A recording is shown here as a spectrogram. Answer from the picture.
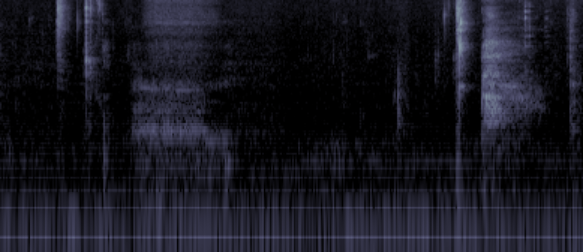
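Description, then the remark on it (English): Crunchy chewing, with sharp crackling bites and a stretch of muffled munching between them. No one speaks, and the crunches come in irregular bursts. “Is that good? It's really good. It's crunchy.”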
